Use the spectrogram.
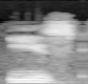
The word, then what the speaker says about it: Ys: that don't know uh ease is spelled Ys and it's an action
